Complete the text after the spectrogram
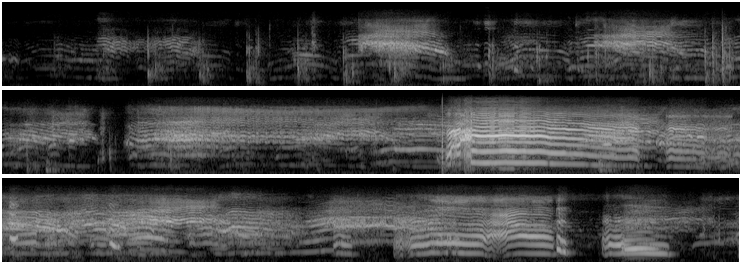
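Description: A baby cries loudly in wailing bursts.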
